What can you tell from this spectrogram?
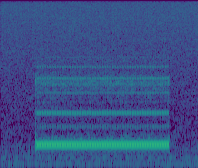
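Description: A single steady ringback tone from an outgoing phone call to Silverman's mobile sounds for about two seconds, a loud, flat, mid-pitched electronic buzz over a faint low hum, then cuts off abruptly.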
